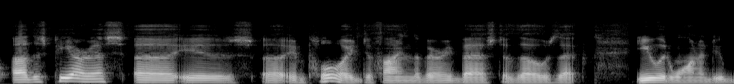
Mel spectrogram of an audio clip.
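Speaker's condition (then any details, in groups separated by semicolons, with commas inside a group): No condition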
